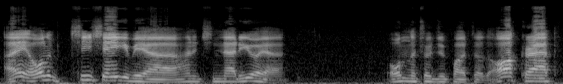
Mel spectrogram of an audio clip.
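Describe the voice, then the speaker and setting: A young man from Turkey giving casual gameplay commentary, excitable, swearing, swinging between loud outbursts and mutters. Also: mid-range voice, normal speed.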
